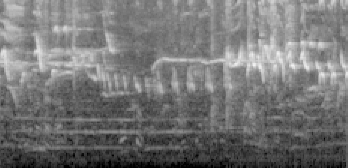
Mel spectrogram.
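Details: Orange-headed thrush singing as a lure for other thrushes. After quieter scattered notes and a long level whistle, a rich rapid warble of jumbled high chirps builds in the second half.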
